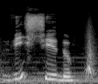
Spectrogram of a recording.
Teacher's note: a sílaba vez em vestido, que pode ser falada com a vogal alta I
